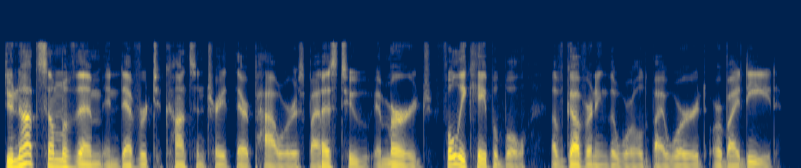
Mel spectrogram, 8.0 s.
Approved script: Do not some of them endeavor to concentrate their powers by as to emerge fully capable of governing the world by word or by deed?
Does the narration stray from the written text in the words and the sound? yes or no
no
